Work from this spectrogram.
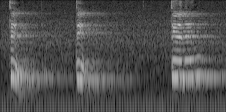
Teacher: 뜨는 뭔가 긴장이 되죠? 하지만 거칠진 않았어요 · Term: 된소리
